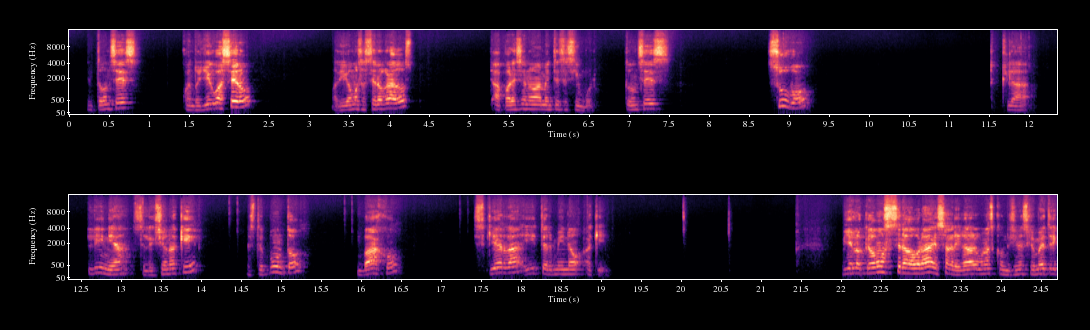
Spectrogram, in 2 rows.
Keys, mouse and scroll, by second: 9.2 typing, 11.9 click, 13.1 click, 20.6 middle drag, 23.8-24.7 middle drag.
